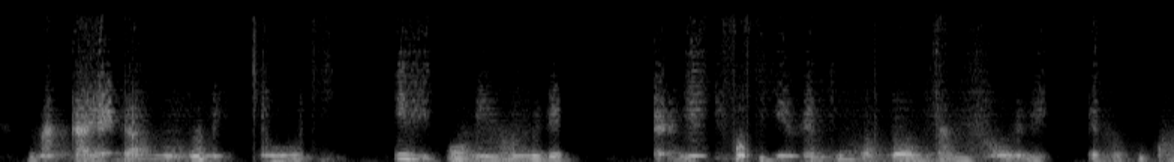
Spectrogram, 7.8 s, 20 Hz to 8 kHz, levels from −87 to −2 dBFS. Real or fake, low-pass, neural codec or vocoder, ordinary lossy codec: fake; 7.2 kHz; codec, 44.1 kHz, 0.9 kbps, DAC; none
